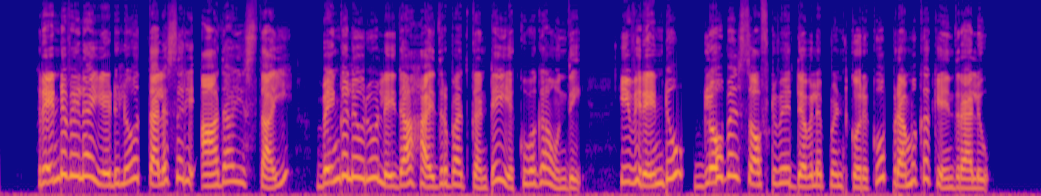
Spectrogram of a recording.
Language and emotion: Telugu, neutral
